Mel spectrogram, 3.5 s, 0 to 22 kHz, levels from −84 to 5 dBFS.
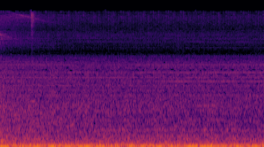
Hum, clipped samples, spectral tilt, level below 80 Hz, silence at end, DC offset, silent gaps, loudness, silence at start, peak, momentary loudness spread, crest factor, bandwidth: none; under 0.1%; -5 dB/octave; -30 dBFS; 0 s; under 0.1%; none; -35 LUFS; 0 s; -18 dBFS; 1 LU; 12 dB; 16 kHz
